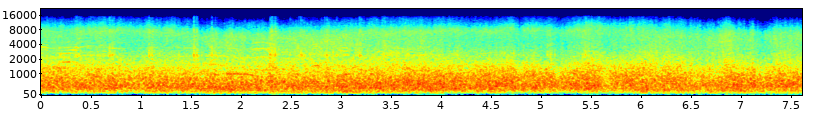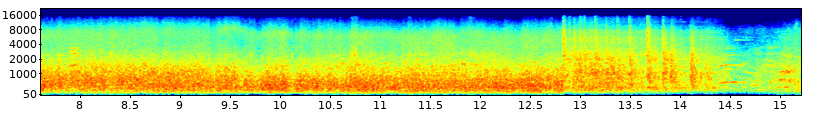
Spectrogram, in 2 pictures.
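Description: Onboard sound of the Olympia Looping steel roller coaster at speed: a steady loud rush of wind and wheels running on the steel track. Near the end the sound changes as the train runs into the station.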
